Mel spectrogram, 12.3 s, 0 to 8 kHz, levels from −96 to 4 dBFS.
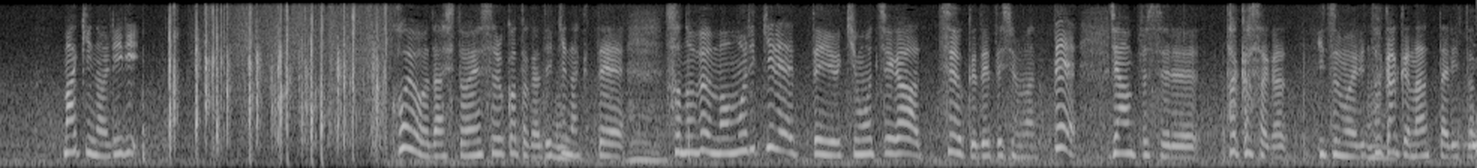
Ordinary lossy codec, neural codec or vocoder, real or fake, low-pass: none; none; real; 7.2 kHz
